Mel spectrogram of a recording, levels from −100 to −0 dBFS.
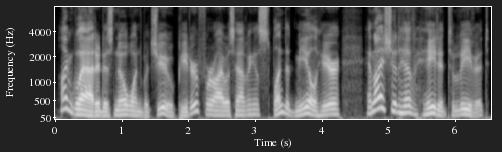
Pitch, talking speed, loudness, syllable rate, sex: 140 Hz, 240 wpm, -20 LUFS, 5.5 syllables/s, male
